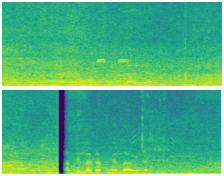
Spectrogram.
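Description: Ocean surf at Panambur beach on the Karnataka coast washes in as a continuous broadband roar. Voices and crowd babble run over it, with a brief dropout midway.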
